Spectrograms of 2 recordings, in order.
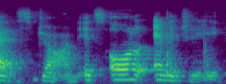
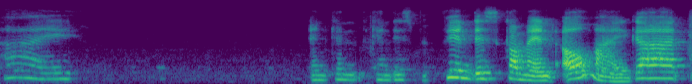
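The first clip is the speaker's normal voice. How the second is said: normal talking voice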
